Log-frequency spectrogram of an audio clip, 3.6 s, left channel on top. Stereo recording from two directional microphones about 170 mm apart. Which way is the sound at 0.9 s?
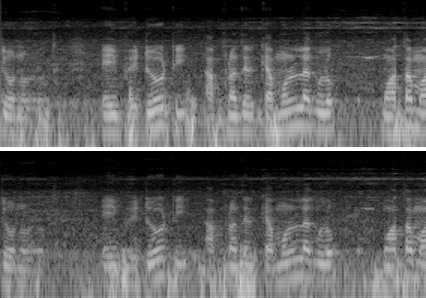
20° left (ahead or behind).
